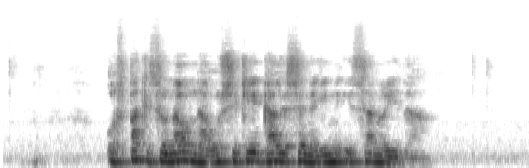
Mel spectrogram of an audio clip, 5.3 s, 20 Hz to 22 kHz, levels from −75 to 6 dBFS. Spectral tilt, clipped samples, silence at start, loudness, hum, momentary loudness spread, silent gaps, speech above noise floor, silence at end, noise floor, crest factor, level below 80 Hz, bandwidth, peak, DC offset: -6.5 dB/octave; under 0.1%; 0.35 s; -17 LUFS; none; 9 LU; none; 40 dB; 1.05 s; -56 dBFS; 14 dB; -56 dBFS; 9 kHz; -4 dBFS; under 0.1%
